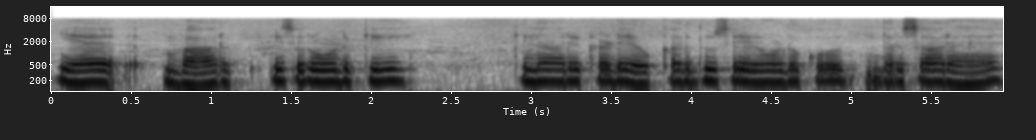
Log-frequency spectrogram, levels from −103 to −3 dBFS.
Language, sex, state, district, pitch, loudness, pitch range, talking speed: Hindi, male, Uttar Pradesh, Muzaffarnagar, 180 Hz, -14 LUFS, 175-185 Hz, 140 wpm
